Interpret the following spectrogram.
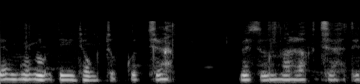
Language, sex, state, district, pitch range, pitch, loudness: Bengali, female, West Bengal, Malda, 210-230 Hz, 215 Hz, -25 LUFS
